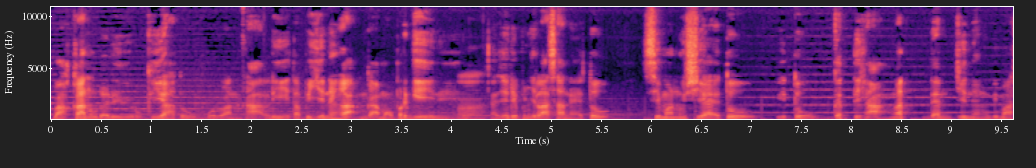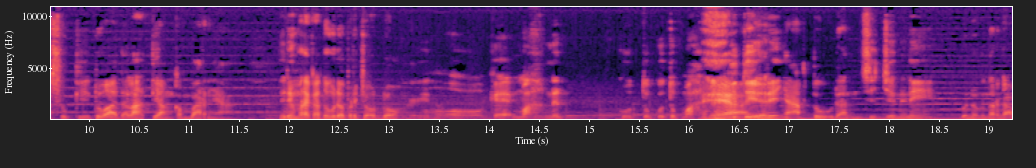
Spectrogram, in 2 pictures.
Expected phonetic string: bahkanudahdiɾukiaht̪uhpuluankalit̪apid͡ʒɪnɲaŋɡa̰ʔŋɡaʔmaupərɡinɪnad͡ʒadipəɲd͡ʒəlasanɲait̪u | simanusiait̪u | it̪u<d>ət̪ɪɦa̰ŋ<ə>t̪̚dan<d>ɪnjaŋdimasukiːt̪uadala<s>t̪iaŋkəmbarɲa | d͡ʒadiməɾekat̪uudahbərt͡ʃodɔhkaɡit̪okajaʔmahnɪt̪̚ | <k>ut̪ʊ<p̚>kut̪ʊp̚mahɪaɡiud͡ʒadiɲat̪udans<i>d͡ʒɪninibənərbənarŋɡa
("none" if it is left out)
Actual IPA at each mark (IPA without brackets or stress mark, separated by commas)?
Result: ɡ, ə, d͡ʒ, h, k, p̚, i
